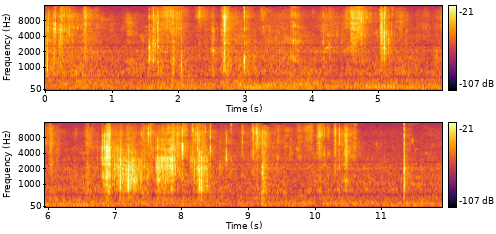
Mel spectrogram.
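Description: Faint, irregular crunching and crackling of dry fallen leaves on pavement, with a denser cluster of crackles about seven seconds in.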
